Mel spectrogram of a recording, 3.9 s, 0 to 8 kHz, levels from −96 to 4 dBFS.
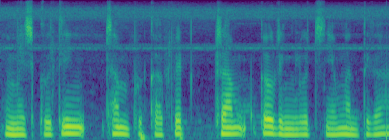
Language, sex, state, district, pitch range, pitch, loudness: Wancho, male, Arunachal Pradesh, Longding, 125-140 Hz, 130 Hz, -16 LUFS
